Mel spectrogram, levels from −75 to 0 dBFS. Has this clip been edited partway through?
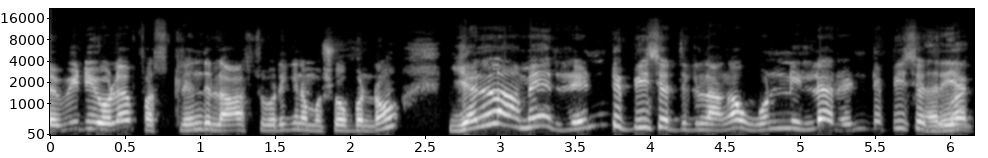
no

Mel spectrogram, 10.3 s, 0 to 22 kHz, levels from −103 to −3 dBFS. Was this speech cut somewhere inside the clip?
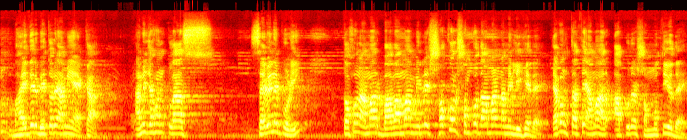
no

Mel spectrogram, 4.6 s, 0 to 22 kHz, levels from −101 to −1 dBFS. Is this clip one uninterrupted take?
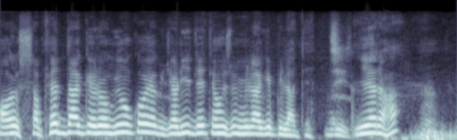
no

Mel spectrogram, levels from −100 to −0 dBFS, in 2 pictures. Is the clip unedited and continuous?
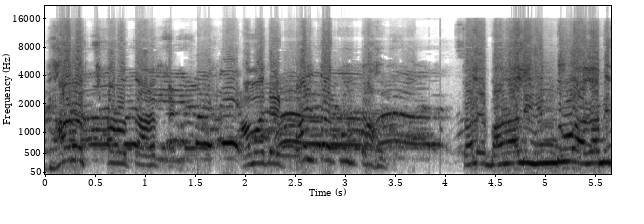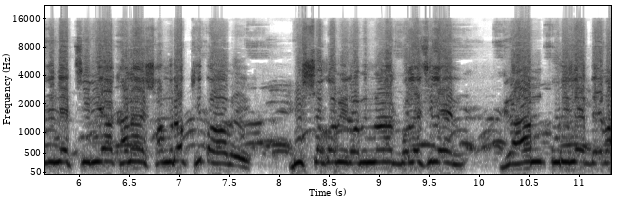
no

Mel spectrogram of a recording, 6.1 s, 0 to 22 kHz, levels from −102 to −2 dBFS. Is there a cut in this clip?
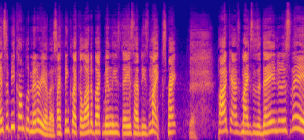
no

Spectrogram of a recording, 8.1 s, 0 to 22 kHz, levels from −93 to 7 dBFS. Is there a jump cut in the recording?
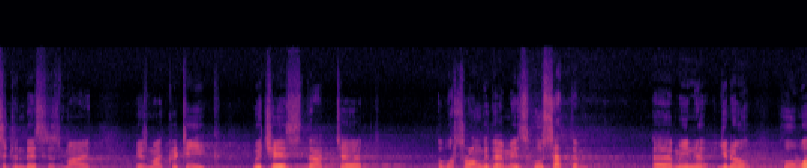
yes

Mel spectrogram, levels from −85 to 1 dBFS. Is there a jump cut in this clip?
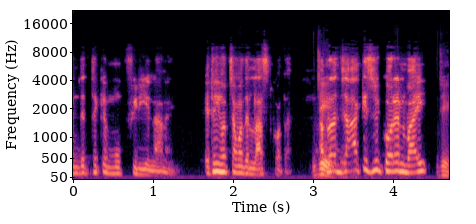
no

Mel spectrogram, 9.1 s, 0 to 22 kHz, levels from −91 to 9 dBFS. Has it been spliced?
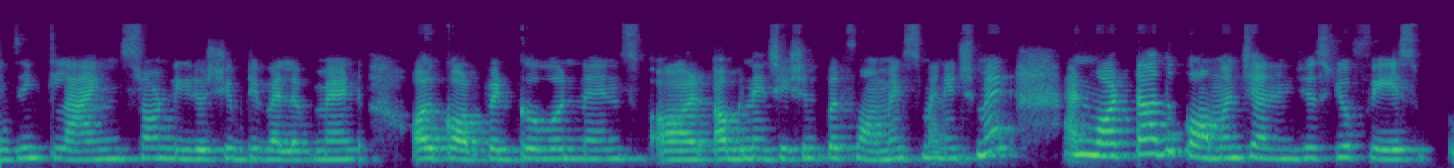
no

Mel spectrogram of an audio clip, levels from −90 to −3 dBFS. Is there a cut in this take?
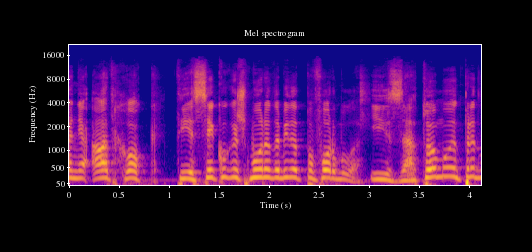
yes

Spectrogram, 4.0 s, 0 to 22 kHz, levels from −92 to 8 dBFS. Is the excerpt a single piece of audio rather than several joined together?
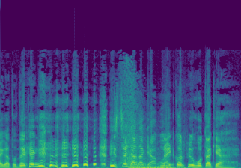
no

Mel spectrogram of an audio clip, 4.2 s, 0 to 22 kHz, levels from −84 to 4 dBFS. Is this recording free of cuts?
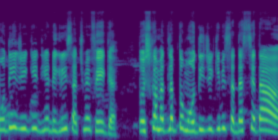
yes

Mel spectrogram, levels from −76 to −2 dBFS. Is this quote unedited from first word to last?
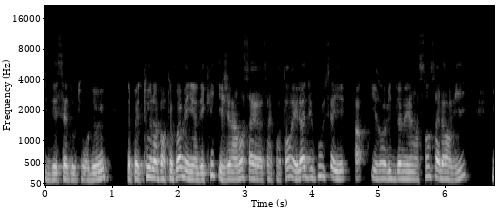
yes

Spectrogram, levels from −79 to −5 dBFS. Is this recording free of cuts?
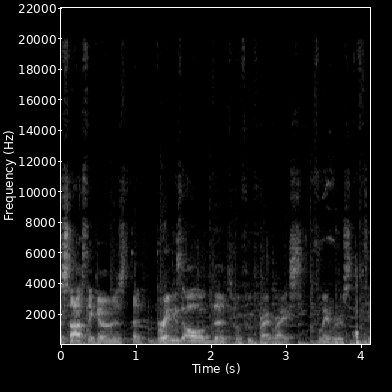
yes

